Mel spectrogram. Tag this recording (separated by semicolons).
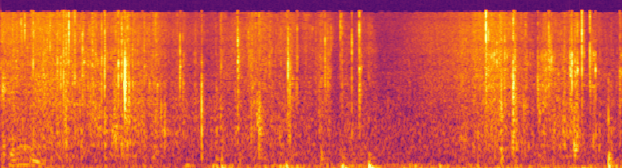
clothing; pockets; shooting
